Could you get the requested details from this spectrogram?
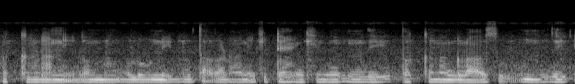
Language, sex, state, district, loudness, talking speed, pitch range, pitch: Telugu, male, Telangana, Hyderabad, -19 LUFS, 75 wpm, 110-115 Hz, 110 Hz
